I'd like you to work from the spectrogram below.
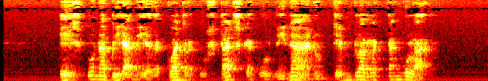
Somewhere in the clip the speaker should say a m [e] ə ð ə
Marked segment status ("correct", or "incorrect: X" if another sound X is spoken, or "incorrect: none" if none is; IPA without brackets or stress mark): incorrect: i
